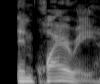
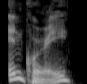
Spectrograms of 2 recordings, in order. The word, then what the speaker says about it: inquiry: I had a caller call in and explain to me that I was putting the emphasis on the wrong syllable. It's not inquiry, it's inquiry.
